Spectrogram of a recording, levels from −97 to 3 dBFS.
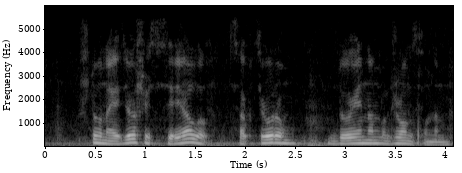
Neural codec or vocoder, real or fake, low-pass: codec, 16 kHz, 4 kbps, FunCodec, trained on LibriTTS, 50 frames a second; fake; 5.4 kHz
